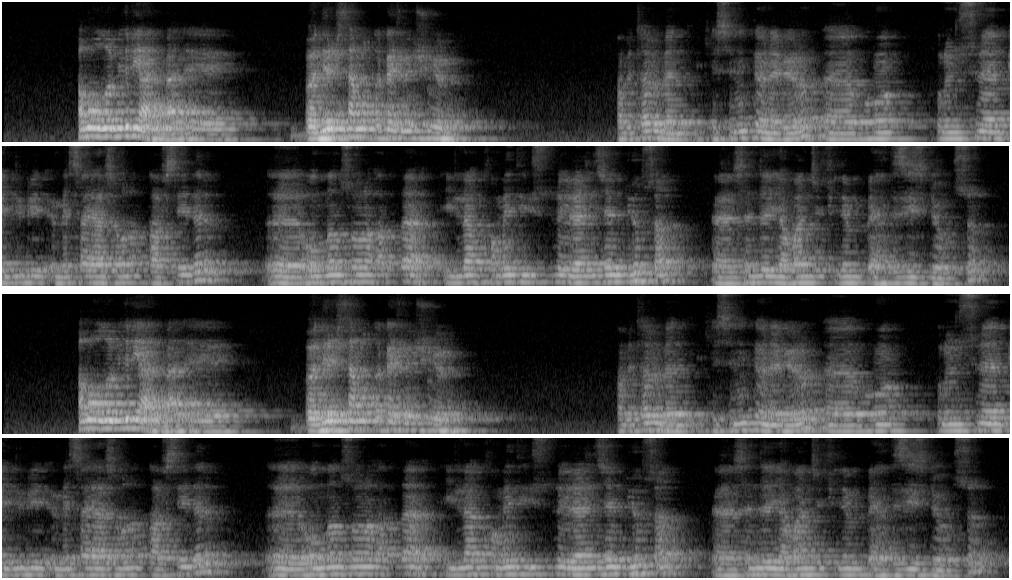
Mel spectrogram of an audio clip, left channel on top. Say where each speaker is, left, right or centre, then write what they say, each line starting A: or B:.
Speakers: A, on the left (about 85°); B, on the left (about 55°).
A: Ama olabilir yani ben e, önerirsen mutlaka izlemeyi düşünüyorum.
B: Tabii tabii ben kesinlikle öneriyorum. Ee, bunu bunun üstüne belli bir mesai harcamanı tavsiye ederim. Ee, ondan sonra hatta illa komedi üstüne ilerleyeceğim diyorsan e, sen de yabancı film veya dizi izliyor musun?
